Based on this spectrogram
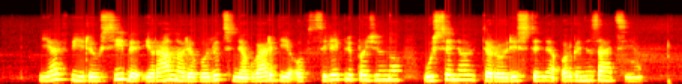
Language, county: Lithuanian, Kaunas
